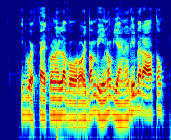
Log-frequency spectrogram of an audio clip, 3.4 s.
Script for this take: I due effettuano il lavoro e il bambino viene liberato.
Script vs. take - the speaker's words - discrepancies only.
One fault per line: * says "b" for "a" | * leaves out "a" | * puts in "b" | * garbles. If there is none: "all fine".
all fine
